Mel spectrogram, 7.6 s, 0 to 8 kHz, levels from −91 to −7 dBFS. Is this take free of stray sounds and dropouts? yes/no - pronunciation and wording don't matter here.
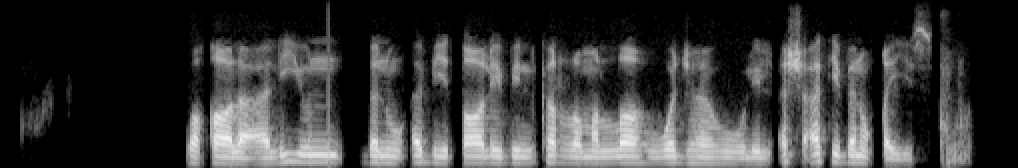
yes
